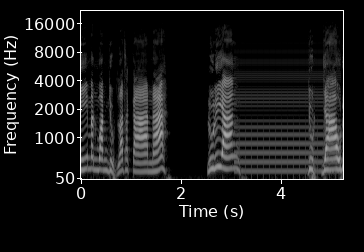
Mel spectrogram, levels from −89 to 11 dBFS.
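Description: GSM phone buzz runs from 3.07 s to 5.2 s, near the end of the speech. A 2G handset close to the recording chain is transmitting in bursts about 217 times a second, and some stage of the audio circuitry rectifies those radio pulses into the signal. The result is a hard, raspy buzz at 217 Hz, dense with harmonics and unrelated to the speech, sitting about 21 dB below it. It is nearly steady, consistent with a phone on a call.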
